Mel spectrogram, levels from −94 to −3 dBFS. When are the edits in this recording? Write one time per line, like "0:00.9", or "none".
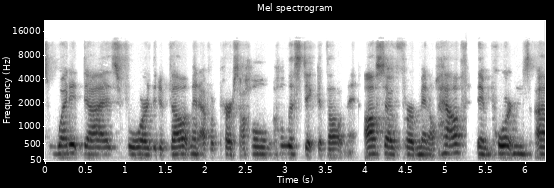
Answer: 0:03.8
0:05.3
